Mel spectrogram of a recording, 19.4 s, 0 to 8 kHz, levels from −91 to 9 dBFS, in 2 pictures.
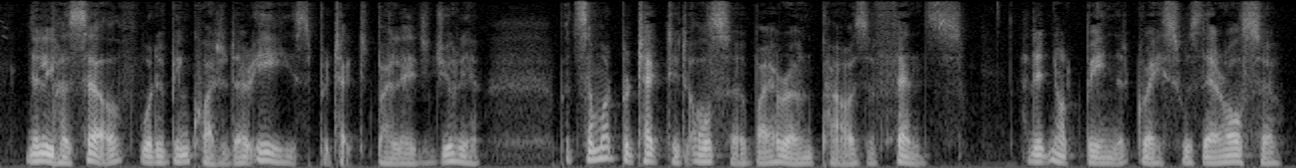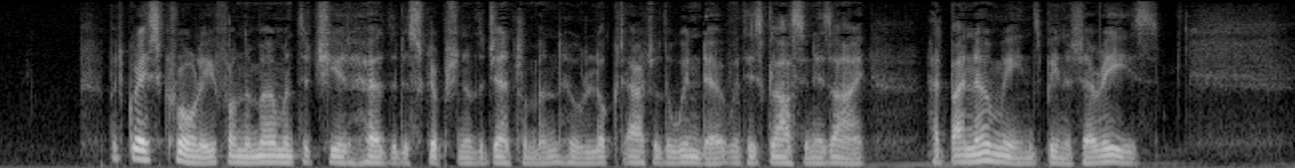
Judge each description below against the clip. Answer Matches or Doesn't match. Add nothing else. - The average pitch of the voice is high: Doesn't match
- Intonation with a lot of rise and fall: Doesn't match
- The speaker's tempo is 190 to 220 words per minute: Matches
